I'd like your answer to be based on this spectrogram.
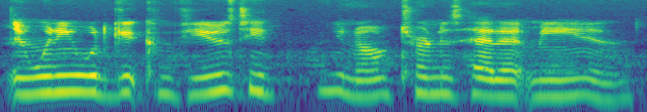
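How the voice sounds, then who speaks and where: A woman talking to her channel in a casual, emotional vlog, halting and searching for words as she grows tearful. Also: medium pitch, steady tone, mellow, highs cut off, a little hiss or hum. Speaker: vlogger. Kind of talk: casual heartfelt vlog talk.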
